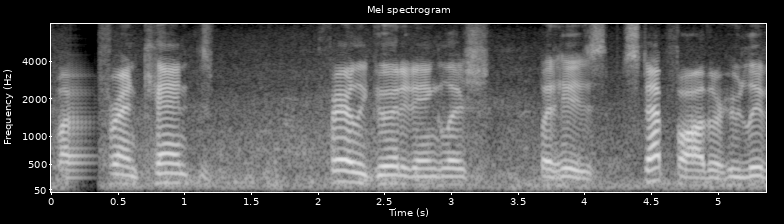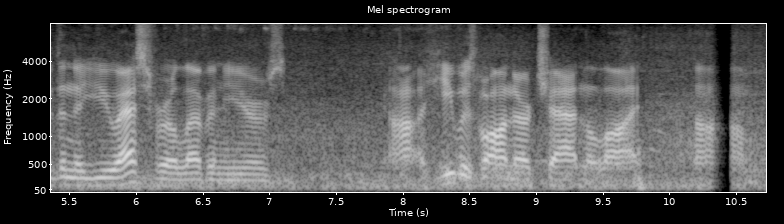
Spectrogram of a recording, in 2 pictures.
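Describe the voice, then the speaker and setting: A man chatting casually and meandering through an informal livestream, reading out viewer comments. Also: medium pitch. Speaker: livestream vlogger. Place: outdoors in the Philippines, in daytime. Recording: noisy outdoor ambience with wind, vehicles. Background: wind, vehicle and outdoor ambience noise.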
